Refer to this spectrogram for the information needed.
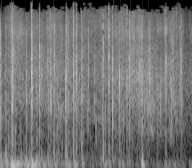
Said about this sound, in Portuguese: Isso é o barulho da pauta sendo rasgada.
